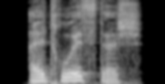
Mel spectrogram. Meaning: altruistic
- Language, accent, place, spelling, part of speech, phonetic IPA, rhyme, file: German, Germany, Berlin, altruistisch, adjective, [altʁuˈɪstɪʃ], -ɪstɪʃ, De-altruistisch.ogg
